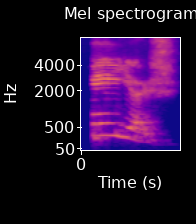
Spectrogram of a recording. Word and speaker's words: meias: When you make a word into plural with an S, it ends with je. Je. Okay? As meias.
